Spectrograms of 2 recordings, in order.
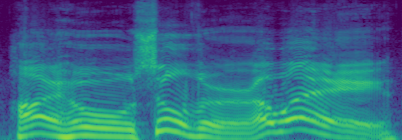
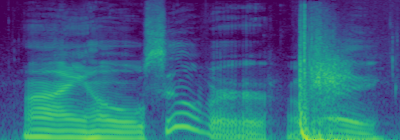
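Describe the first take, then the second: First: It is delivered in a dramatic heroic style. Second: It is delivered in a plain natural voice.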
